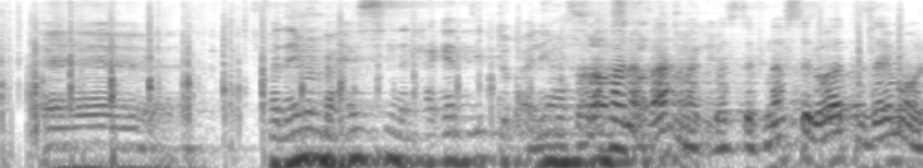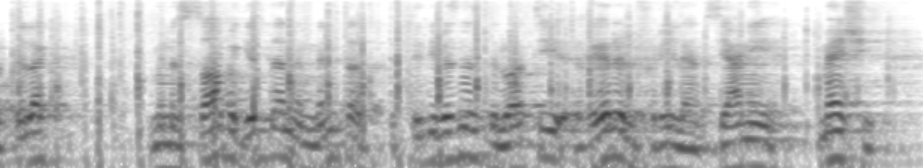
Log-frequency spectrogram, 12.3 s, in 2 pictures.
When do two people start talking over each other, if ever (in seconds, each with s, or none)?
3.5 s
